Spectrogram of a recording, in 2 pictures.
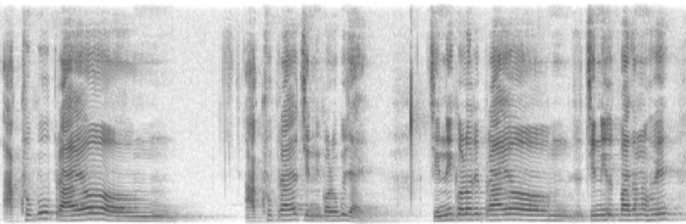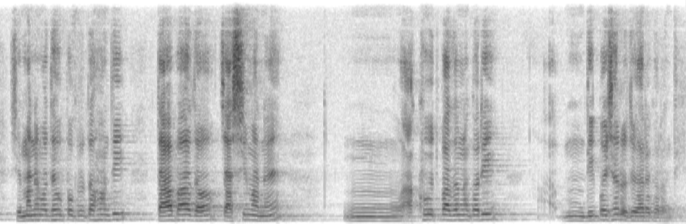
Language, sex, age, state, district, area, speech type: Odia, male, 45-60, Odisha, Nayagarh, rural, spontaneous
